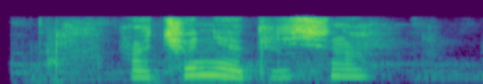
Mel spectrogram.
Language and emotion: Russian, neutral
